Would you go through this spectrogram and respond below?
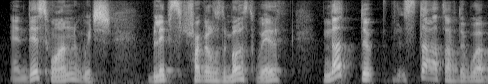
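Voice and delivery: ordinary delivery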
